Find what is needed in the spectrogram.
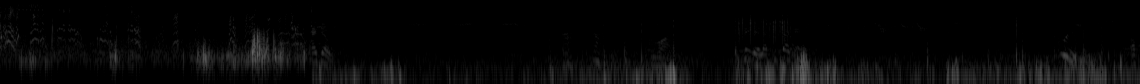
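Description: Men's voices calling out across a cricket field for the first few seconds, then a low uneven rumble with a few short knocks and a brief louder burst about eleven seconds in.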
